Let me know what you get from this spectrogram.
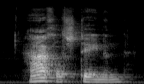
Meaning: plural of hagelsteen
- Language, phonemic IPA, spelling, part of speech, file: Dutch, /ˈhaɣəlˌstenə(n)/, hagelstenen, noun, Nl-hagelstenen.ogg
